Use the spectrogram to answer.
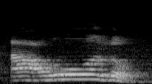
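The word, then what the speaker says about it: أعوذ: এই শব্দটাতে চাপ আছে একটা, কোথায়? আউযু, আউযু, আউযু বিল্লাহি মিনাশ শাইতানির রাজিম।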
